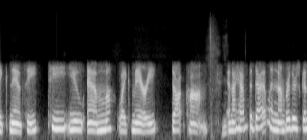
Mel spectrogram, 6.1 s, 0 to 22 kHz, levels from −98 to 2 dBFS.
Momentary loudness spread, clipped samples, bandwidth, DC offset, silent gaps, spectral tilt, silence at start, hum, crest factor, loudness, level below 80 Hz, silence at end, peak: 7 LU; under 0.1%; 9 kHz; under 0.1%; none; -7.5 dB/octave; 0 s; none; 16 dB; -17 LUFS; -56 dBFS; 0 s; -2 dBFS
